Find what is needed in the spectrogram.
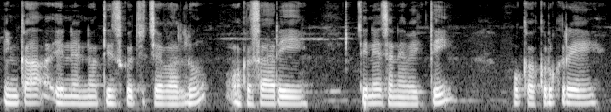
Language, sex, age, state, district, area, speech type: Telugu, male, 18-30, Andhra Pradesh, Sri Balaji, rural, spontaneous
